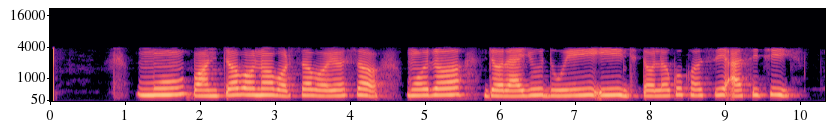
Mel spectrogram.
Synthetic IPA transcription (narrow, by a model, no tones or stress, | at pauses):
mũpɔnt͡ʃɔbɔnɔbɔɾsɔbʱɔjɔsɔ | moɾɔd͡ʒɔɾajud̪ujjit͡ʃt̪ɔlɔkukʰɔsiʔasit͡ʃʰi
